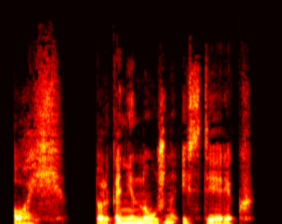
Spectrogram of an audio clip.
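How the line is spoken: Dismissive snort. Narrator (Russian): фыркнула Эллен

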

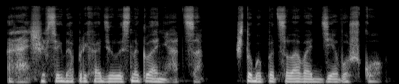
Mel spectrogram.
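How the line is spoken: Breathless whisper. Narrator (Russian): прошептал Роджер в надежде восстановить дыхание

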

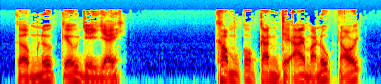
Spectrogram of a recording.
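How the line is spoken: Annoyed shout. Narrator (Vietnamese): Lão Hoành thấy thiếu tô canh mới quát lên

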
